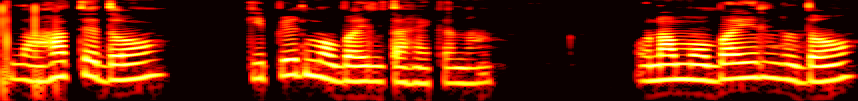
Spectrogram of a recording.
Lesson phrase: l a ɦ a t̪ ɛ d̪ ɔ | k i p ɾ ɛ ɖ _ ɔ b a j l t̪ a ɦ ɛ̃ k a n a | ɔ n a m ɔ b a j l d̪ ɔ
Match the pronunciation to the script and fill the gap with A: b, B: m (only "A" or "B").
B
